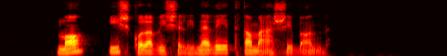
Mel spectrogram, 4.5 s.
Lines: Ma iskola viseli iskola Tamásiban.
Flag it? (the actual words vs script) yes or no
yes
